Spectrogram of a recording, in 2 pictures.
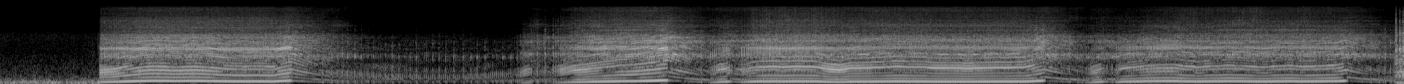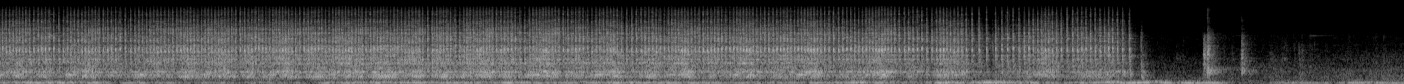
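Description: An engine revving up and down four times, each rev rising in pitch, holding, then dropping away. About fourteen seconds in it gives way to a steadier, rougher running noise that stops a few seconds before the end.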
